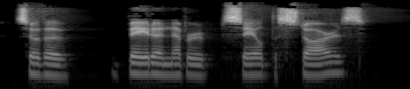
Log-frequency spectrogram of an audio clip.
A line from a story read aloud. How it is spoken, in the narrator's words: asked Mother, her voice quavering a little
